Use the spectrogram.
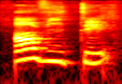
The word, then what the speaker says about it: invité: Alors, le mot invité, on retrouve le son 1 qu'on vient d'apprendre, puis une deuxième syllabe vie, et puis T avec le E, le plus simple, le E de école.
